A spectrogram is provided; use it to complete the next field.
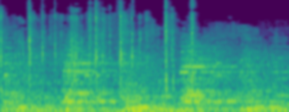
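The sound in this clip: Typing on a computer keyboard as a question is entered, a quick run of many light clicking keystrokes, faint and fairly steady, with no voices.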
